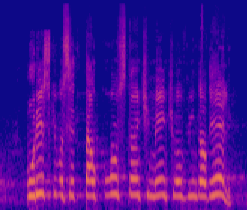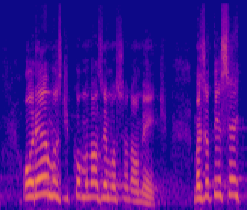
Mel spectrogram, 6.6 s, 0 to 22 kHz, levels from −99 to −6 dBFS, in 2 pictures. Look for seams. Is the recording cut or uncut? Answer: cut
